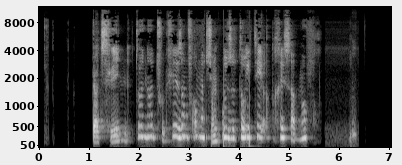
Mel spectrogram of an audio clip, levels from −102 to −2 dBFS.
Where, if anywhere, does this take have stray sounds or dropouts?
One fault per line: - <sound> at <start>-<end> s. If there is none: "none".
- laugh at 6.2-6.3 s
